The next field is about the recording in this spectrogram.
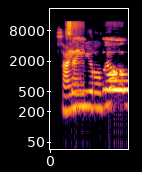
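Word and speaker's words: संयोग: How should we pronounce? Sanyoga. Rimkhanna Sanyoga. Sanyoga. Ah. Okay. But in Tamil, it is written as Samyoga. So, No, that's Tamil how version. we've written it. But the pronunciation is this way.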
